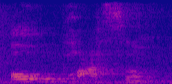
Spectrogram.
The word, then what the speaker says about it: opossum: sock and that is the proper way to say it is opossum possums are a different species of animal that live in australia we have the virginia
